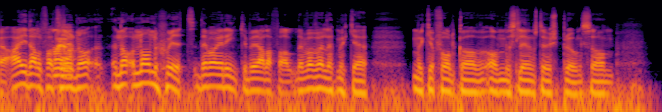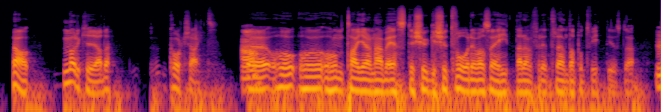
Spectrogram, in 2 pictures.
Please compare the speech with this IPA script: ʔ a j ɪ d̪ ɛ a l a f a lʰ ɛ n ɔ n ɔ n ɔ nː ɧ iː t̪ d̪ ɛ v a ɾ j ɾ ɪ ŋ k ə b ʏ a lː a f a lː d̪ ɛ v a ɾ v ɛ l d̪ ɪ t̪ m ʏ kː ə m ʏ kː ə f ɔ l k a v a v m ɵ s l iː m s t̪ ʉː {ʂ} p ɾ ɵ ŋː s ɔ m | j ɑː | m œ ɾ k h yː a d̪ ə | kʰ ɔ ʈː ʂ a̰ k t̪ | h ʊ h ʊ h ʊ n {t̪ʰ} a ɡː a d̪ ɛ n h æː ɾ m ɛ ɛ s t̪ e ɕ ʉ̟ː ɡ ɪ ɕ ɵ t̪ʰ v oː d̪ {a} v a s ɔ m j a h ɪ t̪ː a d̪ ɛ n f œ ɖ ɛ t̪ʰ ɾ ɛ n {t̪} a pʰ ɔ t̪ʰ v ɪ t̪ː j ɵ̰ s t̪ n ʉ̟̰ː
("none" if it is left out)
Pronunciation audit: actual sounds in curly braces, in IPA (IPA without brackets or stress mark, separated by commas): ʂ, t̪ʰ, ɛ, d̪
